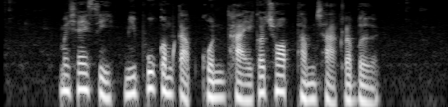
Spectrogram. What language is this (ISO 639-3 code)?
tha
